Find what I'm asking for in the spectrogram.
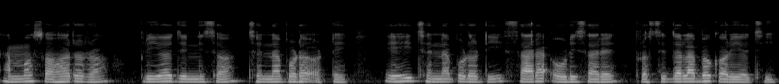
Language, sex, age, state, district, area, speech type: Odia, male, 18-30, Odisha, Nayagarh, rural, spontaneous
